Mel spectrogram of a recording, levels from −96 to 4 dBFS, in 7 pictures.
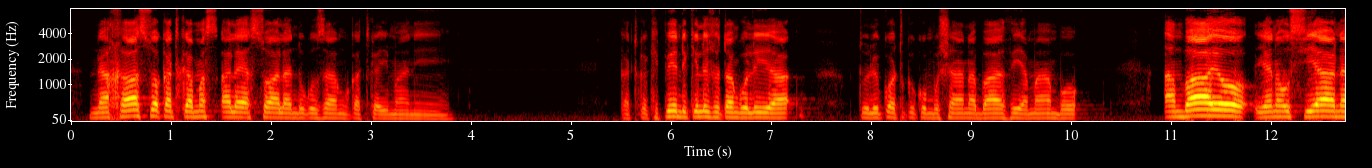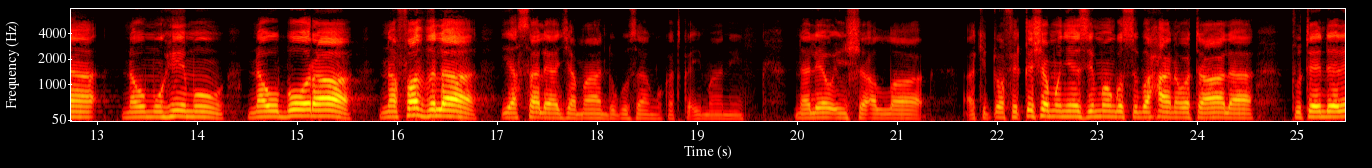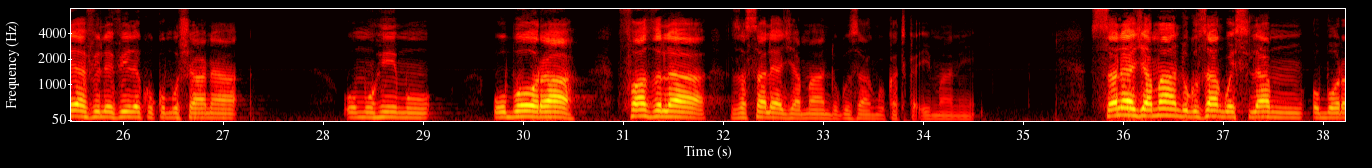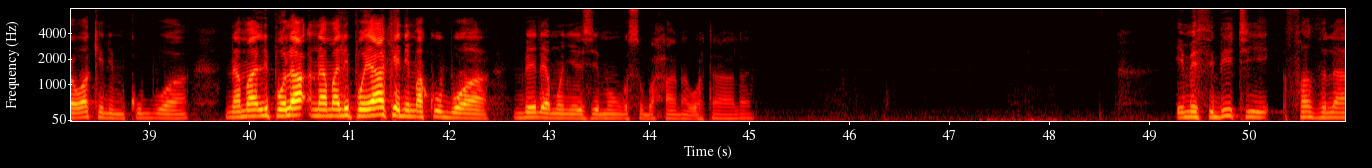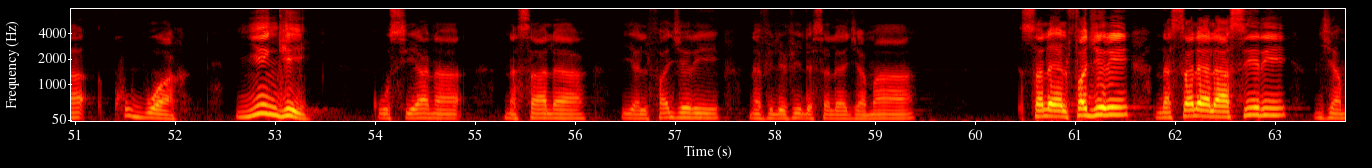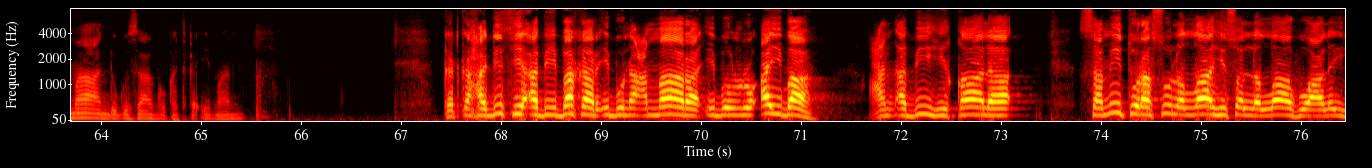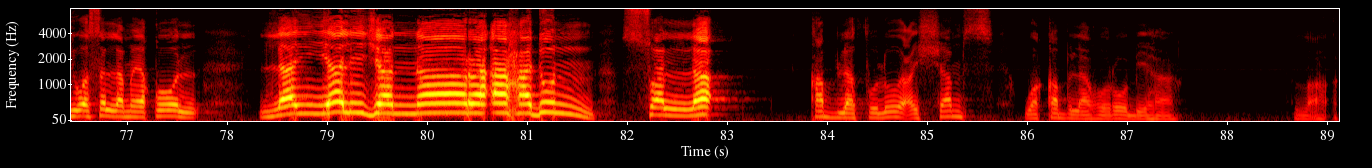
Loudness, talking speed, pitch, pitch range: -28 LUFS, 90 wpm, 130 Hz, 110-165 Hz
